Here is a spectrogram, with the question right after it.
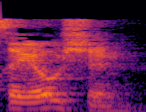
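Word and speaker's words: Saosin: Yo, I hate to ruin everyone's night, but this band's name is pronounced Seosin, and I have proof.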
